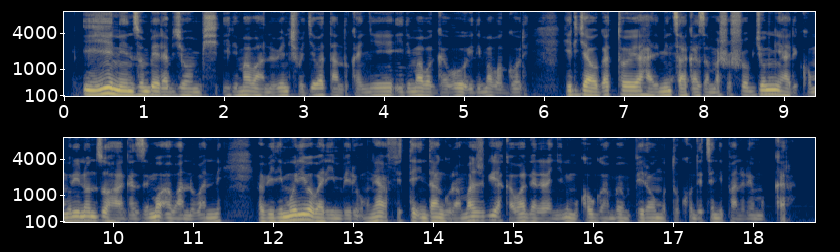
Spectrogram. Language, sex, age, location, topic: Kinyarwanda, male, 18-24, Kigali, health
